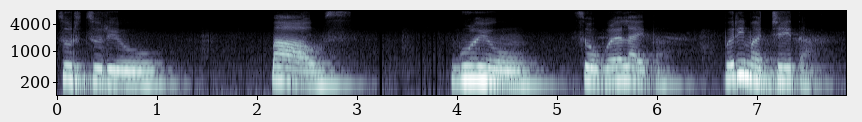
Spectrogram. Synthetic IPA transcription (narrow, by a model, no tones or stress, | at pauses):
t͡suɾt͡suɾjo | paws | ɡuɭjo | soɡɭlajt̪a | bəɾimədd͡ʑejt̪ã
